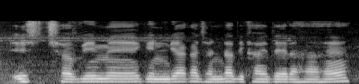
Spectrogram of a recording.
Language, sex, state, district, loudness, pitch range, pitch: Hindi, male, Assam, Kamrup Metropolitan, -14 LUFS, 125-135 Hz, 130 Hz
